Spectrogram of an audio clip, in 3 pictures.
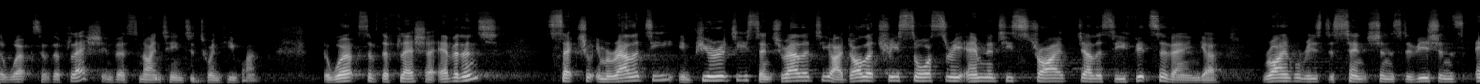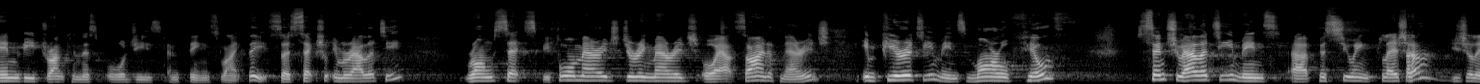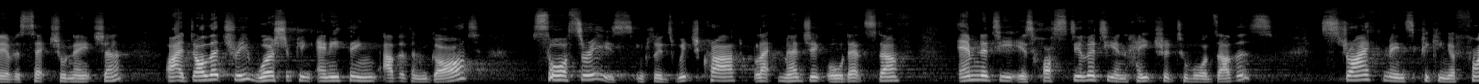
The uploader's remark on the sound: This sermon was preached at St George's Church, Penang on 26th June 2022.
